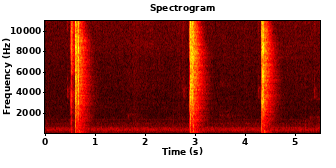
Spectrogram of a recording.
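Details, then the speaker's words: 5-way 2-position 24V pneumatic solenoid valve driving a double-acting cylinder: four sharp clacks, each followed by a quick hiss of exhaust air a second or two apart, as the cylinder extends and retracts. Normal solenoid valve cycling. "Now, what should happen when I switch on the valve is the cylinder should extend, and then when I switch it off, it should retract."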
